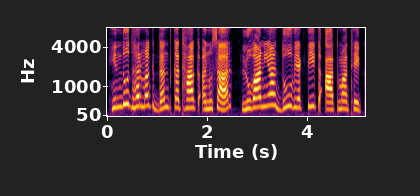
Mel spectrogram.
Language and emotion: Maithili, neutral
